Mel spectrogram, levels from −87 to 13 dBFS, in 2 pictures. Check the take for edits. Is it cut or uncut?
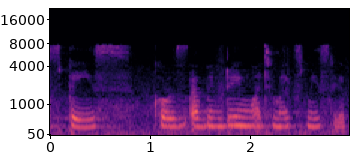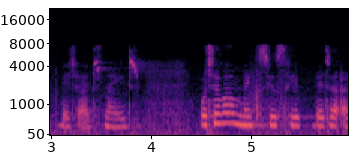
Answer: cut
